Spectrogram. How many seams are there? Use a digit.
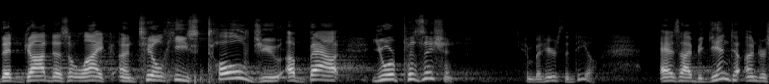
1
